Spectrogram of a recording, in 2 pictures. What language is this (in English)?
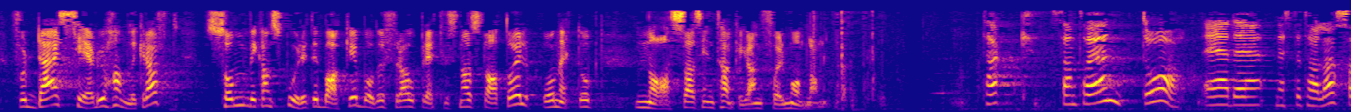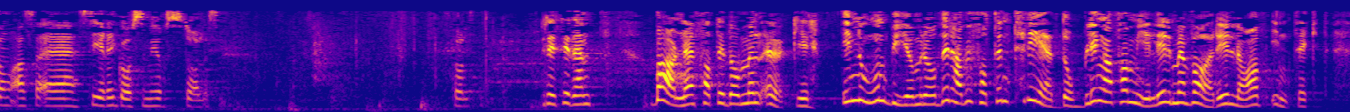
Norwegian Bokmål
